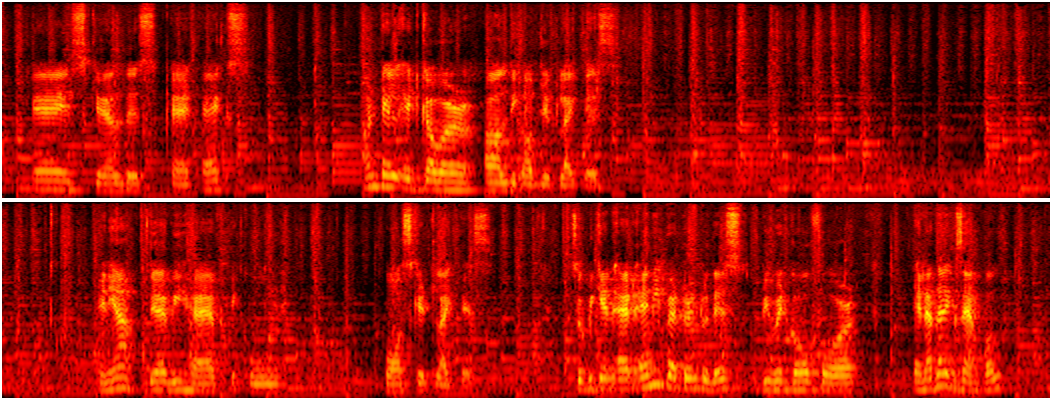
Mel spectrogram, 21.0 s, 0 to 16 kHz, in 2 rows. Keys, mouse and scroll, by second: 0.5 s, 0.7 x, 1.8 click, 2.0 Tab, 2.4 click, 2.6 middle click, 2.9-3.3 scroll up 1, 3.3 middle click, 4.1-4.4 scroll up 1, 4.4 click, 4.7 middle click, 5.2 click, 5.5 Tab, 6.2 s, 6.4 x, 7.2 click, 7.3 Tab, 7.5 scroll down 1, 7.7 middle click, 8.1 click, 8.3 middle click, 8.9 scroll down 1, 9.1 middle click, 9.1-10.6 middle drag, 11.0-11.5 scroll up 1, 11.5 middle click, 11.7 scroll up 1, 11.9 scroll down 1, 11.9 middle click, 12.2 shift+middle click, 12.4-13.2 scroll up 2, 12.6 middle click, 13.9 scroll up 1, 14.1 click, 14.3 middle click, 14.5-14.9 scroll up 1, 14.9-15.3 scroll down 1, 15.3 click, 15.5 middle click, 15.7 scroll up 1, 15.8 middle click, 16.7-18.6 scroll down 1, 18.8 middle click, 18.9-20.9 scroll up 1.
